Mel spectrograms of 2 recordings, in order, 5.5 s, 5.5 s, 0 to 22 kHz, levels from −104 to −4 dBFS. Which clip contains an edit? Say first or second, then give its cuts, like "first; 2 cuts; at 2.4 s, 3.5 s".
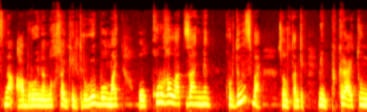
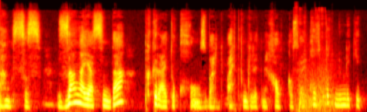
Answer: second; 1 cut; at 4.5 s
